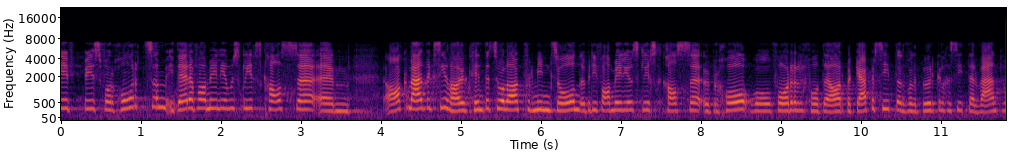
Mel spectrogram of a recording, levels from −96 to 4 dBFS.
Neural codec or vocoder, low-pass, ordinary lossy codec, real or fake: codec, 16 kHz, 8 kbps, FunCodec, trained on LibriTTS, 25 frames a second; 7.2 kHz; MP3, 96 kbps; fake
